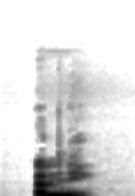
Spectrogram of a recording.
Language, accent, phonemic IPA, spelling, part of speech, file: French, France, /am.ne/, amené, verb, LL-Q150 (fra)-amené.wav
- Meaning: past participle of amener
